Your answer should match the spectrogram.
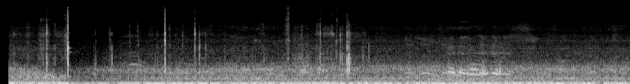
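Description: Voices talking over a steady low rumble, with several sharp clicks in the first few seconds.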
